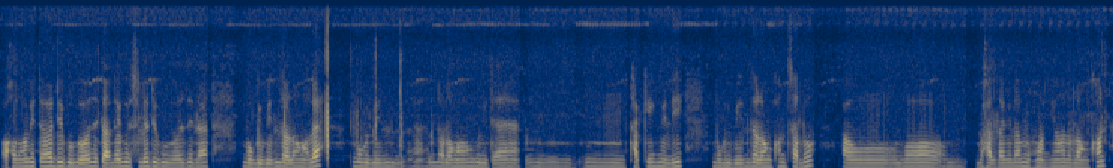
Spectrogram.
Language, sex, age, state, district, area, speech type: Assamese, female, 45-60, Assam, Majuli, urban, spontaneous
